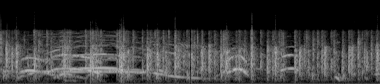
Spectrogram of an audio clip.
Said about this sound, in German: Applaus.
